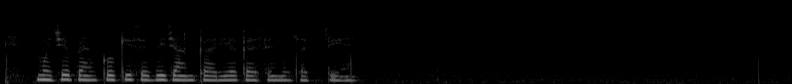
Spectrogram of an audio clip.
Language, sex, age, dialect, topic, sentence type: Hindi, male, 31-35, Awadhi Bundeli, banking, question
